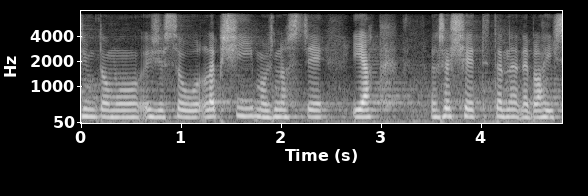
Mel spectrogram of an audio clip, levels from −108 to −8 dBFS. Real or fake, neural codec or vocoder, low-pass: real; none; 7.2 kHz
